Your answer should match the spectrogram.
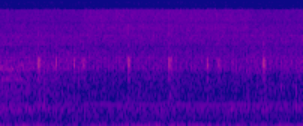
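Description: Near silence: room tone with a faint low hum and faint, evenly spaced ticks, about four a second.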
